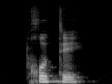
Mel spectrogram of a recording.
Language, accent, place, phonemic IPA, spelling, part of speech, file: French, France, Paris, /pʁɔ.te/, Protée, proper noun, LL-Q150 (fra)-Protée.wav
- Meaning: 1. Proteus (moon of Neptune) 2. Proteus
